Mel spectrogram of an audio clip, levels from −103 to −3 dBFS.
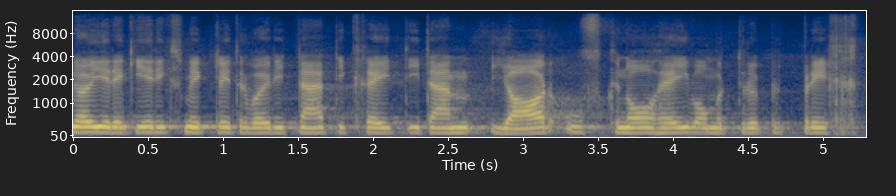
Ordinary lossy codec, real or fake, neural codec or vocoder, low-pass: none; fake; autoencoder, 48 kHz, 128 numbers a frame, DAC-VAE, trained on Japanese speech; 14.4 kHz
